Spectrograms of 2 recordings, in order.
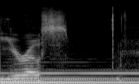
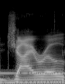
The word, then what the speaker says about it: gyros: bad you by the way I know it's pronounced euros I just call it a gyro because it's funny and then when i was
